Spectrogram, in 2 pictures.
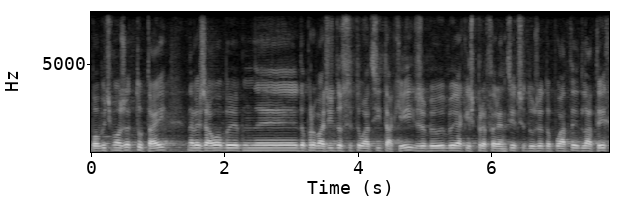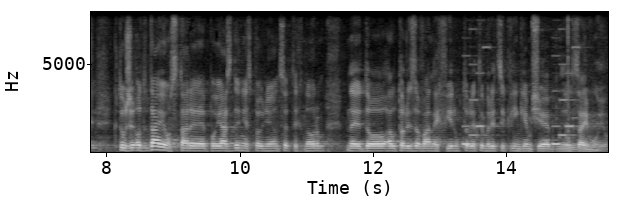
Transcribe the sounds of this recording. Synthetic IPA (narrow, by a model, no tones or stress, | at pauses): bɔbɘt͡ɕmɔʐɛt̪ut̪aj | nalɛʐawɔbɘ | d̪ɔpɾɔvad͡ʑid͡ʑd̪ɔsɘt̪uat̪sʲjit̪akʲejʐɛbɘwɘbɘjakʲeɕpɾɛfɛɾɛnt̪sʲjɛt͡ʂɘd̪uʐɛd̪ɔpwat̪ɘd̪lat̪ɘx | kt̪uʐɘɔd̪ːajɔ̃w̃st̪aɾɛpɔjazd̪ɘɲɛspɛwɲajɔnt̪sɛt̪ɘxnɔɾm | d̪ɔawt̪ɔɾɘzɔvanɘxfʲiɾmkt̪uɾɛt̪ɘmɾɛt̪sɘklʲiŋɡʲɛmɕɛzajmṵjɔ̰̃w̃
